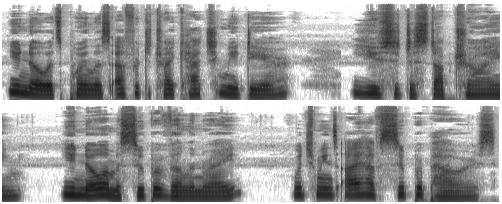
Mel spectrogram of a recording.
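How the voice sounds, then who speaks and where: A woman voicing a dominant, teasing supervillain in an ASMR roleplay, smug and commanding with soft, intimate delivery. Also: on the low side, measured pace, no echo, close to an everyday voice. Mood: smug, taunting.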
